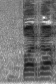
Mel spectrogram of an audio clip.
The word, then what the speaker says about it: Baramawy: Ladies and gentlemen, this is Madam Baramawy. How do I pronounce it?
